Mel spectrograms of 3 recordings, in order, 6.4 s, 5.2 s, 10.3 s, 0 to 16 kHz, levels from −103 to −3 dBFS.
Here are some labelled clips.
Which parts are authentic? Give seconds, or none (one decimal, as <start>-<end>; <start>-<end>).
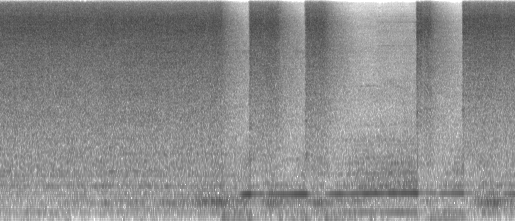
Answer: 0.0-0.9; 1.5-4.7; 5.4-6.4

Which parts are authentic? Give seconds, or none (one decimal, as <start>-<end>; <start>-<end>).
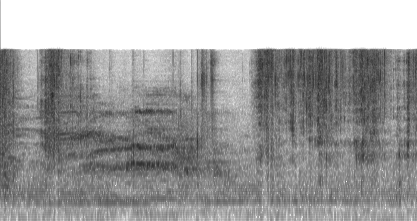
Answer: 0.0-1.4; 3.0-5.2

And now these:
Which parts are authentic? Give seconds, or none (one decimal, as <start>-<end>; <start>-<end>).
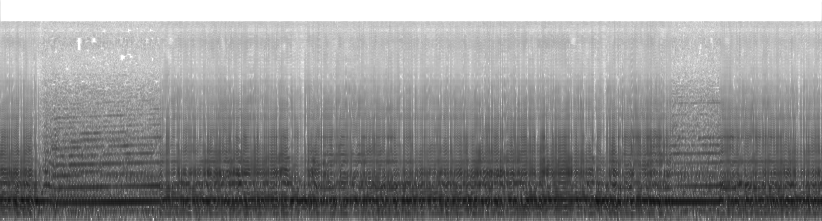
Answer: 0.5-2.0; 8.4-9.0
